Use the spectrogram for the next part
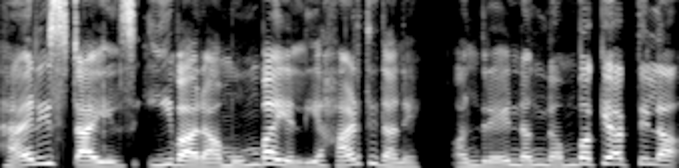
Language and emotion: Kannada, surprised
